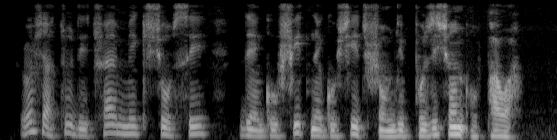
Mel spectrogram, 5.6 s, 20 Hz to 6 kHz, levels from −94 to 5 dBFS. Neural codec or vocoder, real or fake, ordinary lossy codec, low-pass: none; real; none; 5.4 kHz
